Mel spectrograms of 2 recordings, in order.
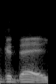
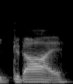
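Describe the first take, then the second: First: "good day." with a plain "ay" in "day"; standard vowel. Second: "Good eye." with "day" turned into "eye"; Australian vowel. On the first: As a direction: say "good day." the ordinary American way. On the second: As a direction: say "Good eye." for an Aussie g'day. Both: Shown as a demonstration. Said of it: "No, not".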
